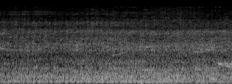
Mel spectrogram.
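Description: Steady street traffic noise with a low engine hum.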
